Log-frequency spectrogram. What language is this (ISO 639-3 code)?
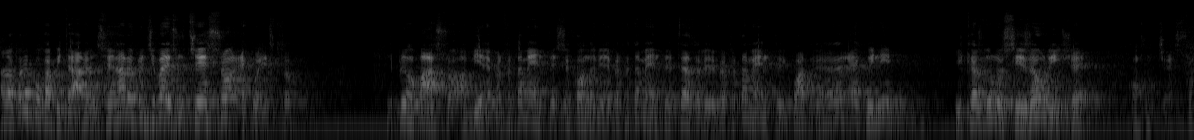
ita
